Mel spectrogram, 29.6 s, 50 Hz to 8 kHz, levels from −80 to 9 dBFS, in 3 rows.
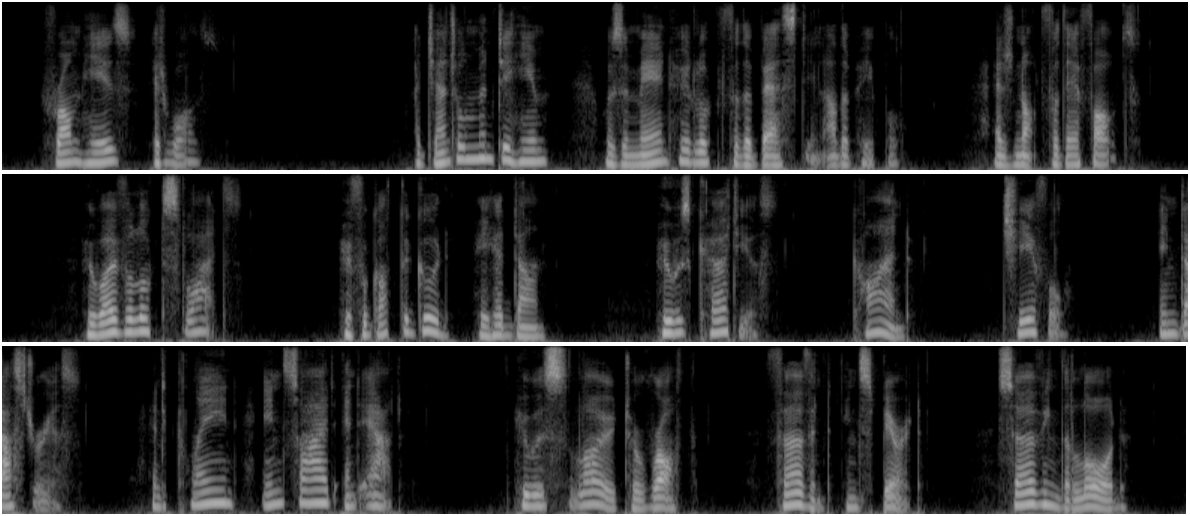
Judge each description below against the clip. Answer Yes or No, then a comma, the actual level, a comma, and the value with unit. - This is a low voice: No, medium, 145 Hz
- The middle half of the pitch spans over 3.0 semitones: Yes, average, 4.6 semitones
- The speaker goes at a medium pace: No, slow, 115 wpm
